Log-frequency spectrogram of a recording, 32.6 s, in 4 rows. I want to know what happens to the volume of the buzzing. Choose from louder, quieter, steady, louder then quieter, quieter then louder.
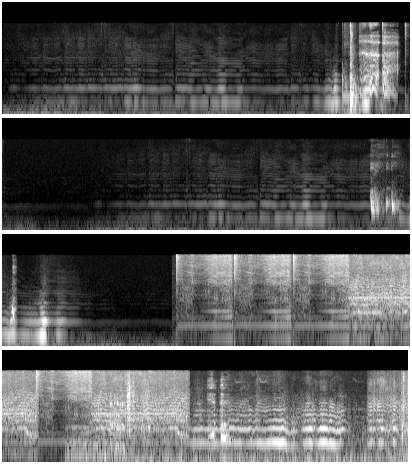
louder.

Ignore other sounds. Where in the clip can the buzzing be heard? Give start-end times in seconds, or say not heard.
0.0-32.5.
